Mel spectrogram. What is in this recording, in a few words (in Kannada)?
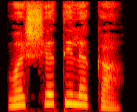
"ವಶ್ಯತಿಲಕ", Kannada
